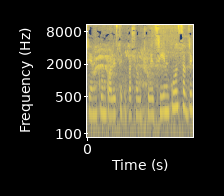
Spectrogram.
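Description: Speech only: a young woman talking steadily in Bengali.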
